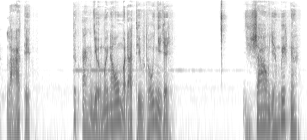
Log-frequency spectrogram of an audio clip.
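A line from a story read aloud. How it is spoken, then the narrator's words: Mother's grumbling mutter. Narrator (Vietnamese): mẹ vừa lầm bầm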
